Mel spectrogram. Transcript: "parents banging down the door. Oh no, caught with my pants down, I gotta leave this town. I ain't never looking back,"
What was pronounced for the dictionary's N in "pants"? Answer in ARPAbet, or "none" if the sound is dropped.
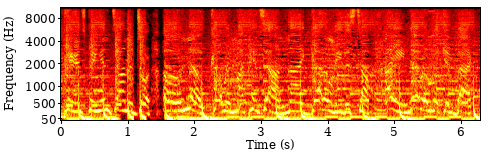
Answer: none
